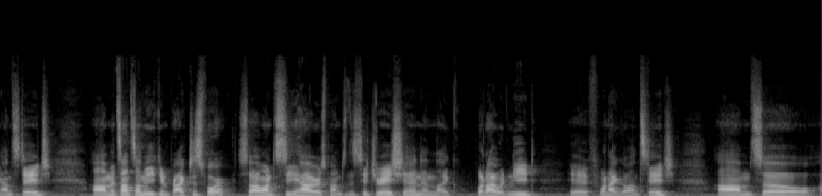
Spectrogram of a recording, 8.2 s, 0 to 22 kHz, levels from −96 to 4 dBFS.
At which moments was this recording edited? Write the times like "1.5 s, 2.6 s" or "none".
2.3 s

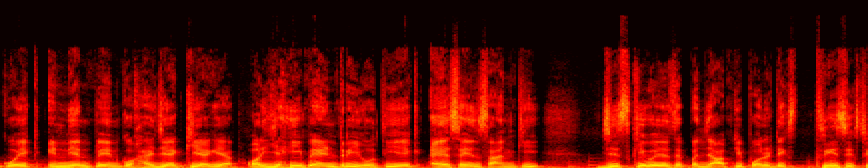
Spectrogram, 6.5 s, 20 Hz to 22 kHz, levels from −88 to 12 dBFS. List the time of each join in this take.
1.8 s

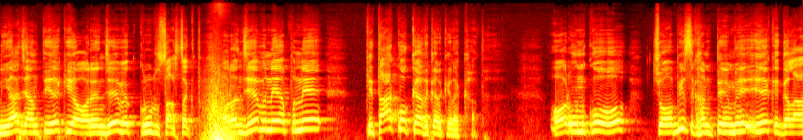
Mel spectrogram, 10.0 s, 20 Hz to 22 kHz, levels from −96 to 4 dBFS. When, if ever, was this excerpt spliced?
2.6 s

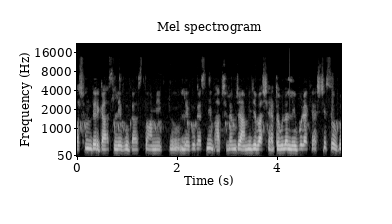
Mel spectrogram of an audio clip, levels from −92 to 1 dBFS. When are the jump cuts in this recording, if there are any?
none

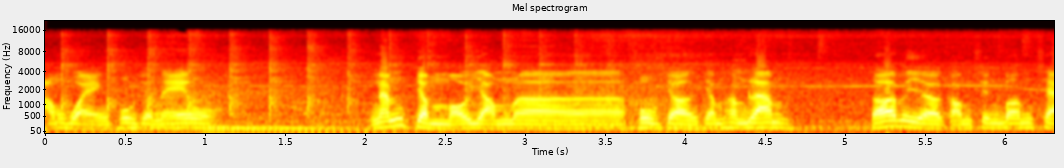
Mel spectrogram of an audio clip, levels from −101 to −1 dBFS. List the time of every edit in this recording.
none

